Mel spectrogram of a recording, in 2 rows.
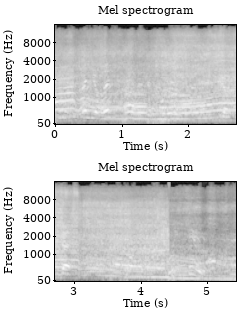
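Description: A rally car at the Lessay 2022 slalom finale half-spins at the first chicane just after the start line, its engine revving and tyres squealing under continuous loud commentary.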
